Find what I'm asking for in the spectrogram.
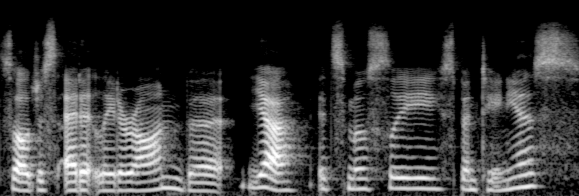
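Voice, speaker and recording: Speaking with a French accent, a woman keeps a fairly even intonation at a fairly slow pace. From Switzerland. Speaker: singer-songwriter. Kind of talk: interview.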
